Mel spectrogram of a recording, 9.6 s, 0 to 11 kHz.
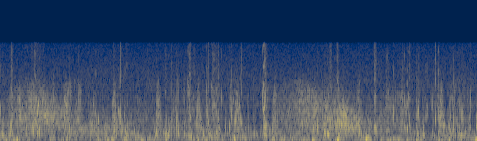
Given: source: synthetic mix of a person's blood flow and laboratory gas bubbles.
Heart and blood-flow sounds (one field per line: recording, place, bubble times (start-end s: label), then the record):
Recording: Doppler ultrasound of blood flow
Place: subclavian vein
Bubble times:
0.00-0.29 s: bubbles
0.45-0.92 s: bubbles
1.25-1.68 s: bubbles
1.76-2.01 s: bubbles
2.08-2.20 s: bubbles
2.27-2.74 s: bubbles
3.06-3.93 s: bubbles
4.02-4.91 s: bubbles
5.06-5.48 s: bubbles
5.98-6.41 s: bubbles
6.46-6.94 s: bubbles
7.15-7.24 s: bubbles
7.40-7.64 s: bubbles
7.67-8.24 s: bubbles
8.32-8.91 s: bubbles
8.94-9.46 s: bubbles
From the record:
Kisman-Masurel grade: 342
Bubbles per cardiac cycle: rolling drumbeat, 9 or more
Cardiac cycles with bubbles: 100%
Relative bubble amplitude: moderate (0.250 to 0.450)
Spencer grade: 3 (all of the cardiac periods contain showers or single bubble signals, but not dominating or overriding the cardiac motion signals)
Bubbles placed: anywhere in the cardiac cycle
